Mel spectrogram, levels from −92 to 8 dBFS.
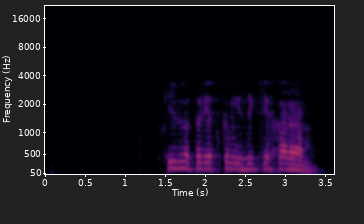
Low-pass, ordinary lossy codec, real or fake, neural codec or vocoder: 3.6 kHz; AAC, 16 kbps; fake; codec, 44.1 kHz, 7.8 kbps, Pupu-Codec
